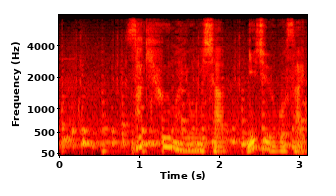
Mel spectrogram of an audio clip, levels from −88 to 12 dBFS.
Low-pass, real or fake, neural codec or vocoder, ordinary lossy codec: 7.2 kHz; fake; vocoder, 24 kHz, 100 mel bands, Vocos; none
